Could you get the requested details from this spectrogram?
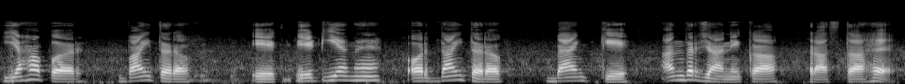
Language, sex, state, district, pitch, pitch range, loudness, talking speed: Hindi, male, Uttar Pradesh, Hamirpur, 145 Hz, 125-185 Hz, -15 LUFS, 115 wpm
